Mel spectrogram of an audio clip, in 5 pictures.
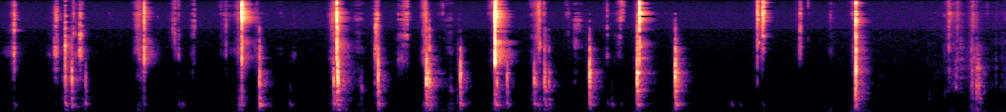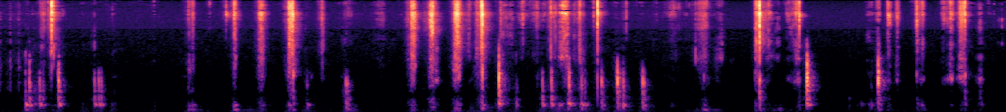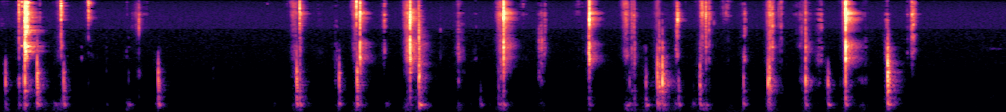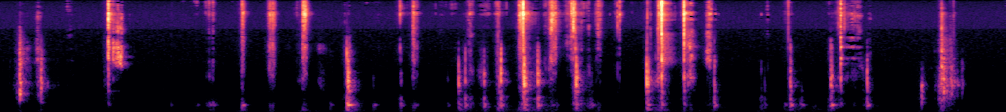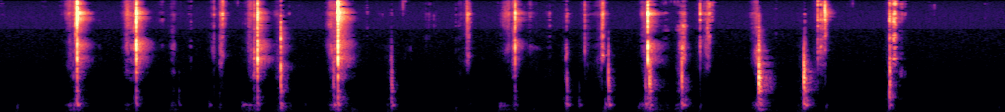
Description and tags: Slicing a Melon on a Plate Diced
Honeydew Melon sliced cut and diced. Stainless steel knife screeches slips on china plate. Relaxed soft fruit cutting.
